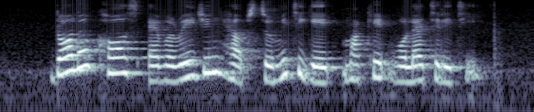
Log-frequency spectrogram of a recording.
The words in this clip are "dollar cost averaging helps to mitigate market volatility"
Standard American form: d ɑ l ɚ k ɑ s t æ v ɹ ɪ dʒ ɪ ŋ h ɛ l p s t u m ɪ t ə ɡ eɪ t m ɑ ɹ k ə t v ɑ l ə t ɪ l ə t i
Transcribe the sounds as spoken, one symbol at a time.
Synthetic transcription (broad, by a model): d ɑ l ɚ k ɑ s ɛ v ɹ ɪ dʒ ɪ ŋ h ɛ l p s t u m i t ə ɡ eɪ t m ɑ k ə t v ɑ l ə t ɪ l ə t i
